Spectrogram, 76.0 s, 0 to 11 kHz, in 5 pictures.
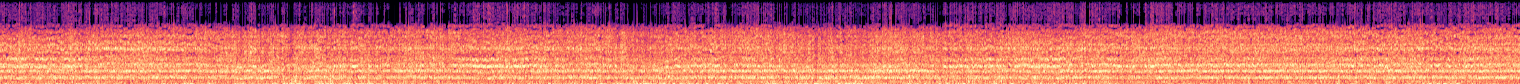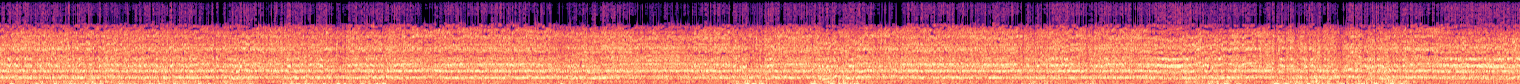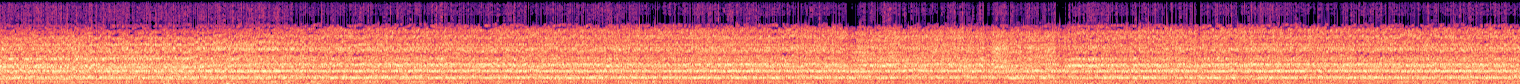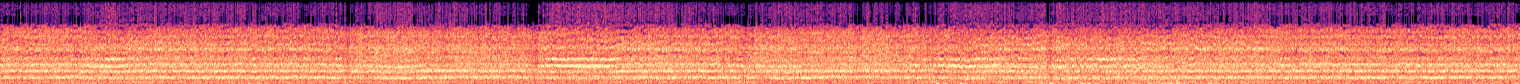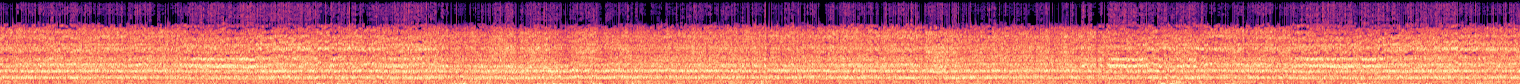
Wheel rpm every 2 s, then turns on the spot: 220, 220, 230, 220, 220, 220, 230, 230, 240, 240, 230, 230, 230, 230, 230, 220, 220, 230, 230, 230, 230, 240, 230, 230, 230, 220, 220, 230, 210, 230, 240, 230, 230, 220, 240, 230, 230, 220.
none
